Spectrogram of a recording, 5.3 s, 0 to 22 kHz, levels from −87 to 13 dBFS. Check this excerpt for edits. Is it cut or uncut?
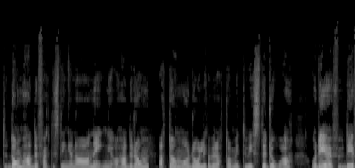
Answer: cut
